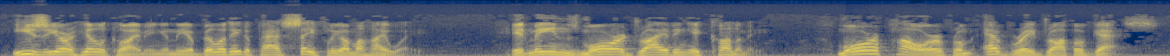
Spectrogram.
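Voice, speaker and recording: An American man reading a 1950s radio commercial as an announcer, with an emphatic, polished sales pitch on an old broadcast. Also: darkish tone, breathy edge, muffled recording.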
